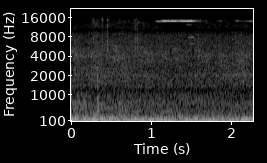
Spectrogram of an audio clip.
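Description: Car driving along a road: a steady low rumble of engine and tyre noise.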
